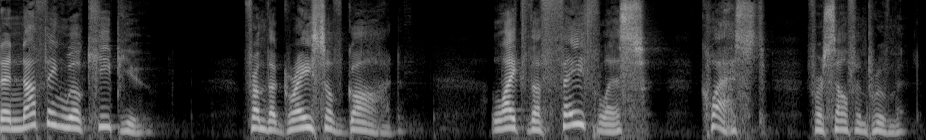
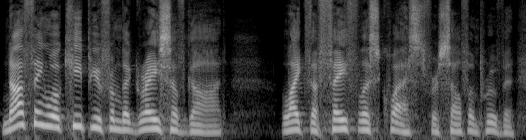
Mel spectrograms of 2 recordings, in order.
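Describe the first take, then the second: First: Slow, deliberate reading of the quote. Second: Said in the usual way. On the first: Shown as a demonstration. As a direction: read each phrase slowly with pauses. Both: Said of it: "I'll read that again".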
